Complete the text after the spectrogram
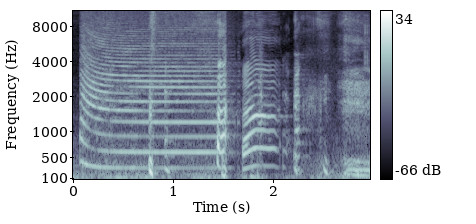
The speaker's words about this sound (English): Oh, man, my air horn didn't work. Let me do that over.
